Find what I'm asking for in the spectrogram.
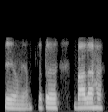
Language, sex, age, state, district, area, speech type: Sanskrit, male, 18-30, West Bengal, North 24 Parganas, rural, conversation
